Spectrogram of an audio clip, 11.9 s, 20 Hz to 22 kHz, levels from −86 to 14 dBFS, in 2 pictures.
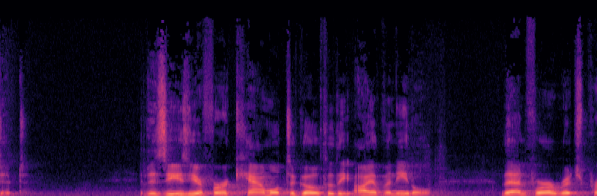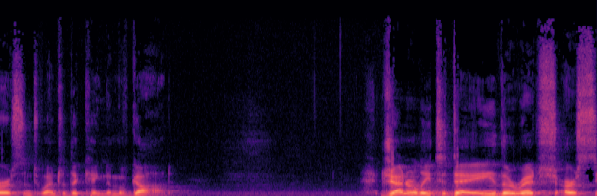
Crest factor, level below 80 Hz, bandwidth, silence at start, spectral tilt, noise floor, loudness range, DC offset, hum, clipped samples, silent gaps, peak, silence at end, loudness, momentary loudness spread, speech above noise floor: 18 dB; -60 dBFS; 17.5 kHz; 0 s; -5 dB/octave; -54 dBFS; 7 LU; under 0.1%; none; under 0.1%; none; 0 dBFS; 0 s; -17 LUFS; 11 LU; 38 dB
